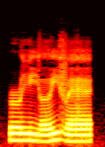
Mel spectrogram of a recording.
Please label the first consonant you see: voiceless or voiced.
voiced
